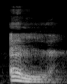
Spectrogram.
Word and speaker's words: elle: You say elle. Not elle, not elle, not il, elle. Elle. Elle. The double L is actually pronounced slow.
